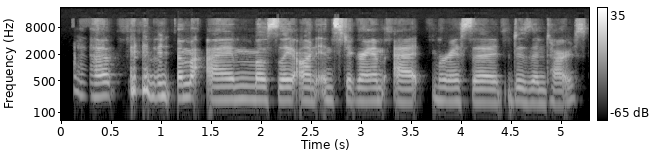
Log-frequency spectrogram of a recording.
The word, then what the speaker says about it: Marisa Dzintars: I'm mostly on Instagram at Marisa Dzintars, phonetically Marisad, as in David, Z as in zebra,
